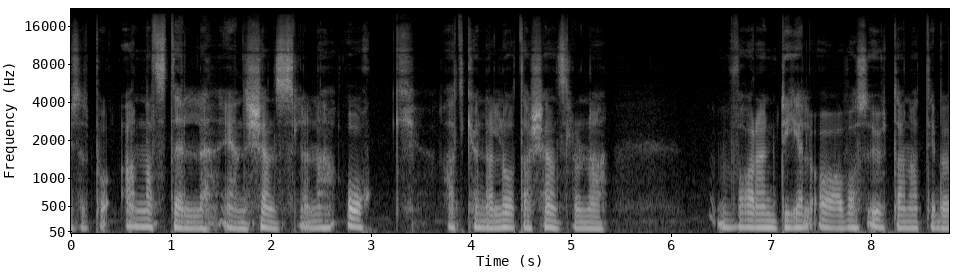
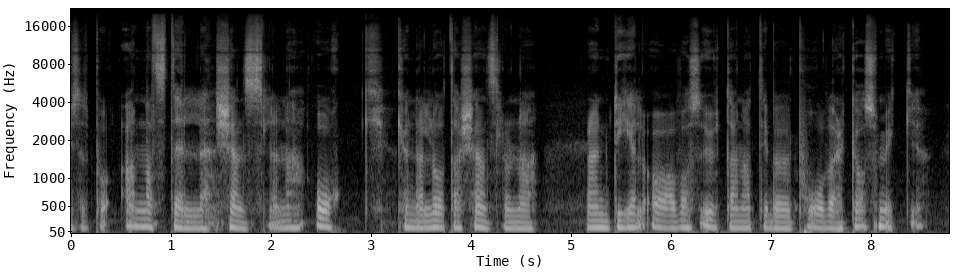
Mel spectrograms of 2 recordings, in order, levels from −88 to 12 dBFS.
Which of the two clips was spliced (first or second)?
second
